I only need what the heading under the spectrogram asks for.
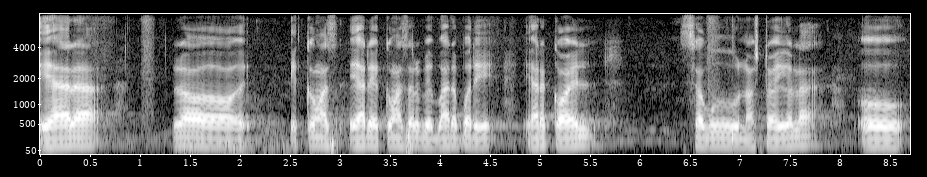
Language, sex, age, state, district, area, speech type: Odia, male, 18-30, Odisha, Nayagarh, rural, spontaneous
